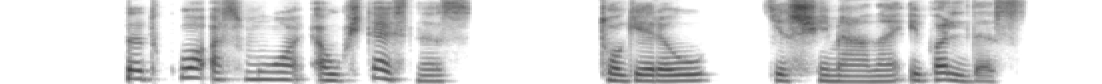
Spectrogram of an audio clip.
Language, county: Lithuanian, Vilnius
